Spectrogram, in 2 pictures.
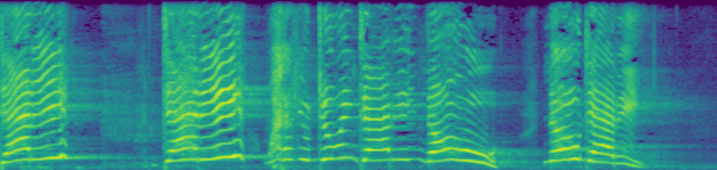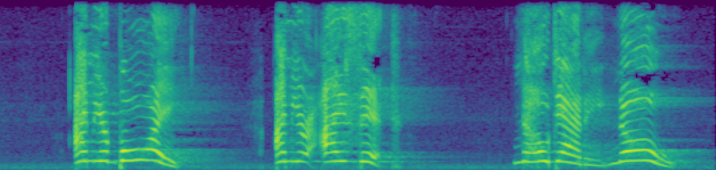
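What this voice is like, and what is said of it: Screaming child's panicked voice. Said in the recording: “he's screaming,”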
